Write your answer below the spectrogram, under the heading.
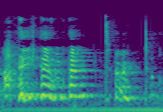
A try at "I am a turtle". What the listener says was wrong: Why you stick your tongue out at the end? You didn't just stick your tongue out. Look at me. Turtle, there's no tongue. Why did you stick your tongue out?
